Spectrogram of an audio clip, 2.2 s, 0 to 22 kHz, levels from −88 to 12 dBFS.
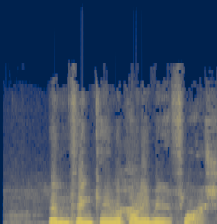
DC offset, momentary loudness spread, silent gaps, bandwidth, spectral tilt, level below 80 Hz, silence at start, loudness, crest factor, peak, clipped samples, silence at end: under 0.1%; 6 LU; none; 16 kHz; -5.5 dB/octave; -40 dBFS; 0.1 s; -9 LUFS; 10 dB; 0 dBFS; under 0.1%; 0 s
